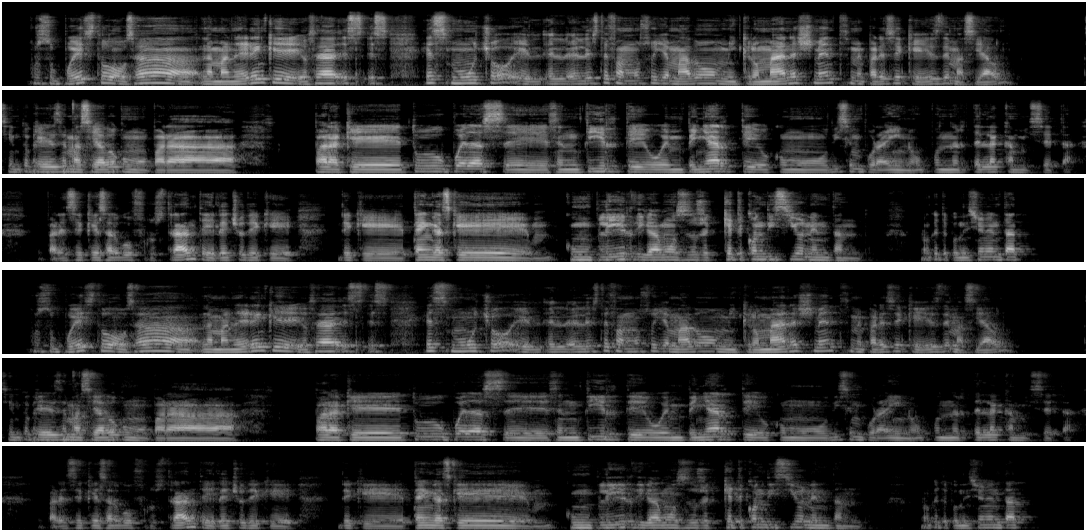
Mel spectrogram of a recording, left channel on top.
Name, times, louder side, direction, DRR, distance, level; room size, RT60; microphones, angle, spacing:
voice 1, 0.3-10.1 10.8-13.5 14.0-21.9 22.2-30.3 30.5-31.8, left 6 dB, 85° left, 1.4 m, -27 dB
17.0 x 12.5 x 3.9 m
head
